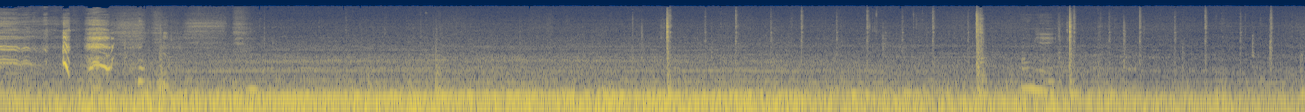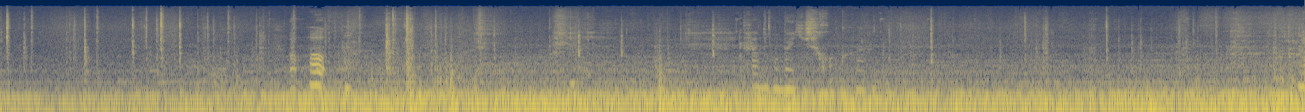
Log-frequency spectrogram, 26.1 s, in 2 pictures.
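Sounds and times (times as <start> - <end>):
car driving during a test drive: 0.0 - 26.0
sharp clicks and ticks: 6.2 - 20.8
speech: 16.2 - 16.4.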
